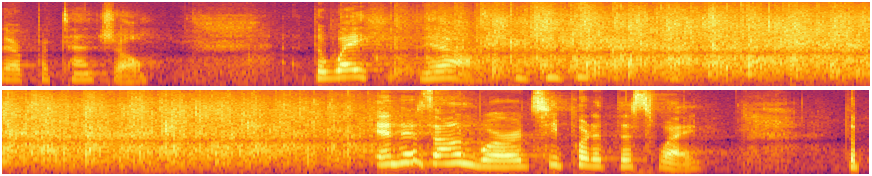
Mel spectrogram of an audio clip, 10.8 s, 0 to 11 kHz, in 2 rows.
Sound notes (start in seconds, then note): 5.1 applause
